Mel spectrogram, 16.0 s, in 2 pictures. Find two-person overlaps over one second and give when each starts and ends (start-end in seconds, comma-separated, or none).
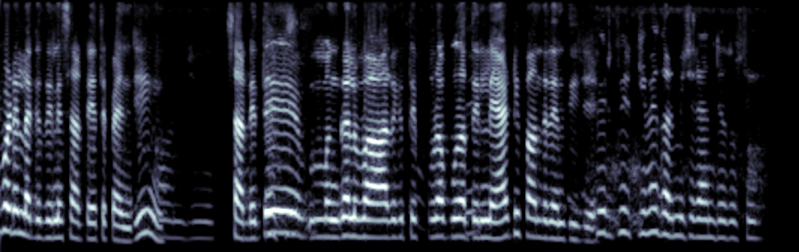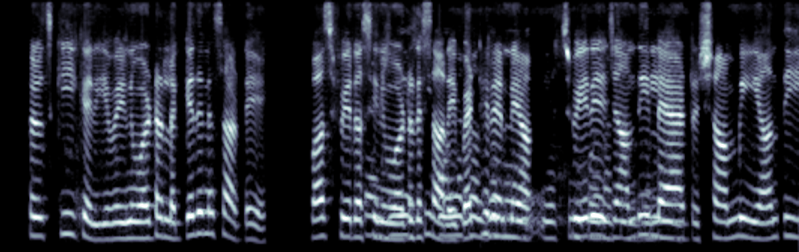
11.6-14.7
